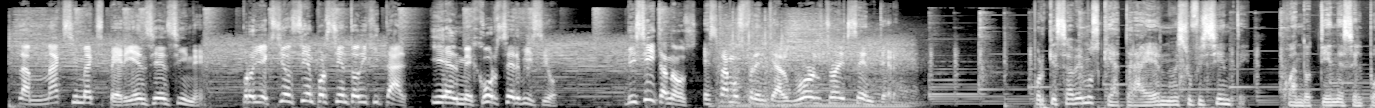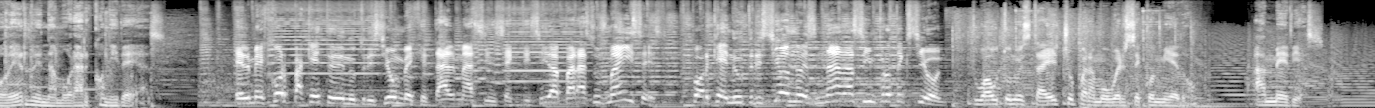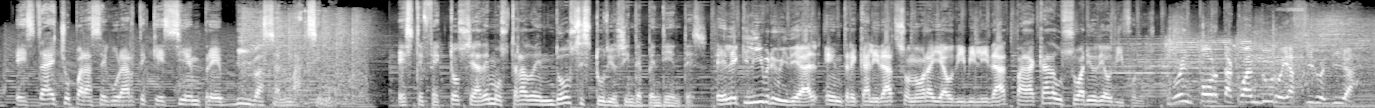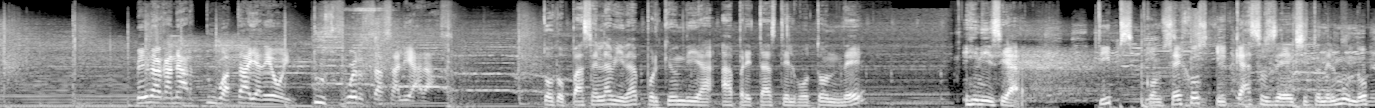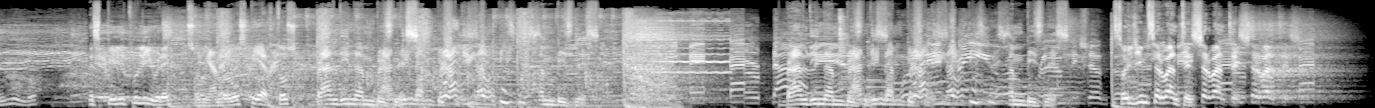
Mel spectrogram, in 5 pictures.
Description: Spots publicitarios
Soy un locutor y especialista en Audiomarketing.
